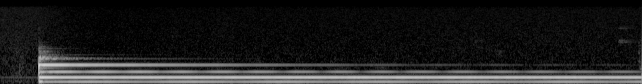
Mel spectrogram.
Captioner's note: gong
